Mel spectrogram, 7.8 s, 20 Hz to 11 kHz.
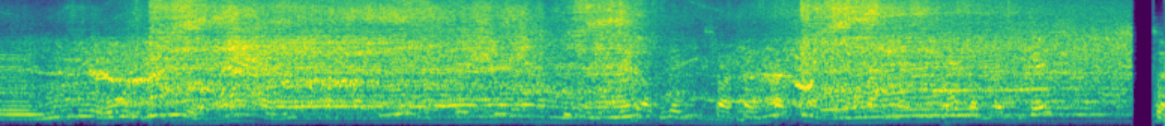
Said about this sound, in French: on s'élance pour la E36M50 turbo, très intérieur aussi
